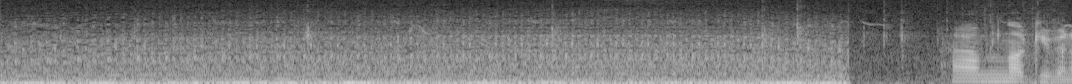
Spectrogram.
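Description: A truck engine hums steadily as the truck drives.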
